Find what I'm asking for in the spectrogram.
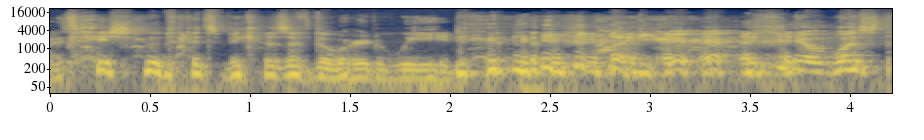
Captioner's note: laughter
